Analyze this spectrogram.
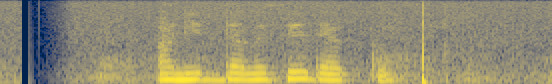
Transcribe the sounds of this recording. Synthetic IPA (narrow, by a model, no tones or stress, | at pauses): anit̪d̪abesed̪ɛkʰkoɾt̪ʰe̥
